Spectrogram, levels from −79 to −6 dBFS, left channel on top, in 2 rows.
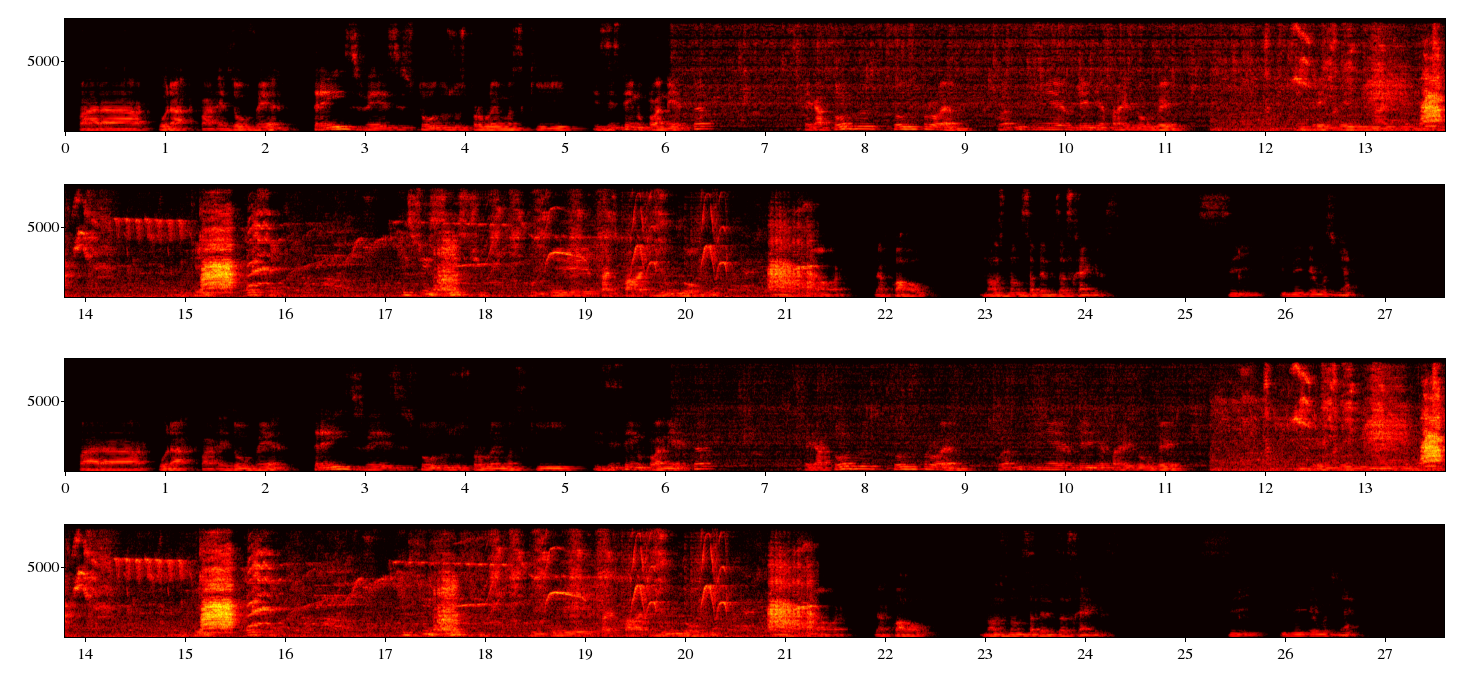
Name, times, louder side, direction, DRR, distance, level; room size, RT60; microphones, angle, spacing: voice 1, 0.1-2.2 2.5-6.5 7.2-11.2 12.0-13.9 14.8-16.0 17.1-18.1 18.4-20.4 20.8-21.6 21.9-22.4 22.9-24.3 26.5-26.6, left 1 dB, 45° left, 2 dB, 5.7 m, -45 dB
sound 1, 6.0-13.8, left 5 dB, 30° left, 6.4 m, -53 dB
Bird, 11.5-21.3, right 3 dB, 10° right, 0.6 m, -35 dB
voice 2, 25.1-26.6, equal, 85° left, 4 dB, 6.0 m, -52 dB
15.5 x 6.6 x 3.8 m, 0.28 s
head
